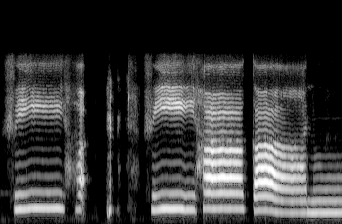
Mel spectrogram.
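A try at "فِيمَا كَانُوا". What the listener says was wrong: bukan ha itu mamim, kebalik Fima, fima kanu.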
